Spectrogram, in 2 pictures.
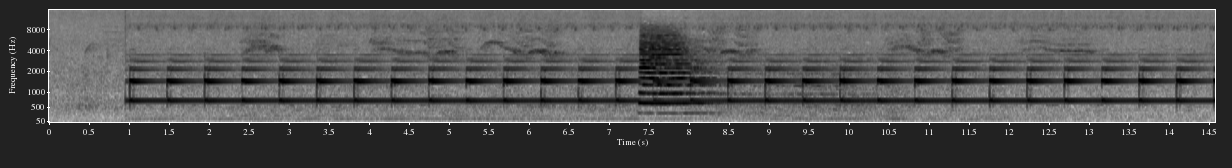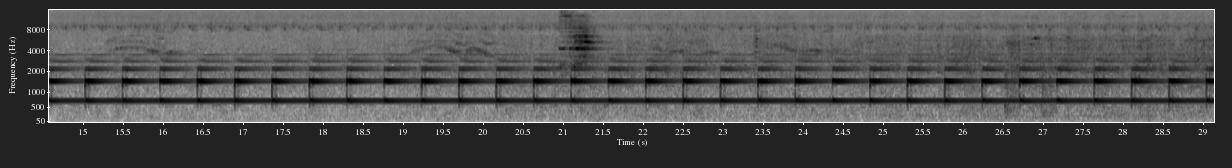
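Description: Japanese level-crossing warning bell, starting about a second in and ringing steadily in two tones at about two strikes a second. A short train horn blast sounds about seven seconds in as the freight train's diesel locomotive approaches.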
